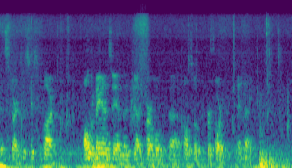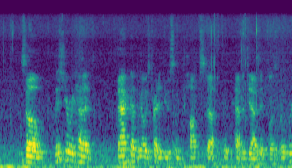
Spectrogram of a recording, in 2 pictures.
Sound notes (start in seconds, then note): none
